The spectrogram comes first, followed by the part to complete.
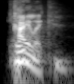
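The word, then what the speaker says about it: Kajlich: Is it Kylik? Yes, Kylik. I can never pronounce.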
